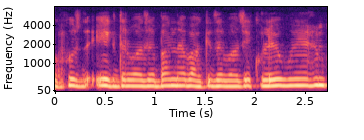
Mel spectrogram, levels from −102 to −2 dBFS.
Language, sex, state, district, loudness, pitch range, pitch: Hindi, female, Chhattisgarh, Jashpur, -13 LUFS, 195-220 Hz, 205 Hz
